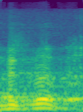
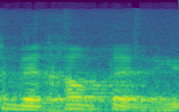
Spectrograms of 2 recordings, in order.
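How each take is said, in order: First: The name is said sounding like 'Groot'. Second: The name is said sounding like 'Hauter'. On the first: The speaker calls it wrong. "jadi bacanya itu bukan The Groot" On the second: The speaker calls it right. "The Hauter sebenarnya"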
